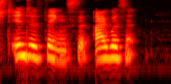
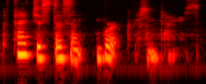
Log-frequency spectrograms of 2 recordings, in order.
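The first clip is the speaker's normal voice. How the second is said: soft, slow whispered aside; 10 dB quieter than usual. Real, not acted. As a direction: confide it under your breath. Confiding aside, voice drops.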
